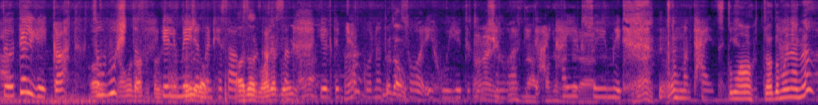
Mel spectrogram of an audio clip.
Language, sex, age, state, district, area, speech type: Kashmiri, female, 18-30, Jammu and Kashmir, Bandipora, rural, spontaneous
